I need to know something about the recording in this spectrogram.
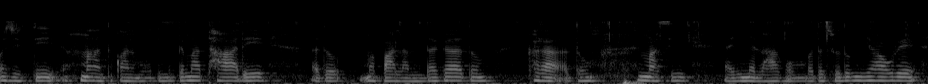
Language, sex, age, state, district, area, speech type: Manipuri, female, 18-30, Manipur, Bishnupur, rural, spontaneous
